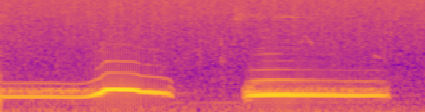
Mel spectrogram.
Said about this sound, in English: I thought it was a loon. Me and my friends were listening to this in class, and everyone was like, oh, it's a loon, it's a loon. No, it's not a loon, it's not an owl, it's a mourning dove.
